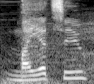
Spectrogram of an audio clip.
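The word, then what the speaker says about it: Maitetsu: oh here's a game I haven't heard of mayetsu it's spelled m-a-i-t-e-t-s-u pure station is launching July 26th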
